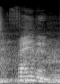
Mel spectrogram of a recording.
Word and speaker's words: Fannin: She got on to my brother who pronounced it with a G at the end of your name. We know it's Fannin with just an I-N, so we apologize.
